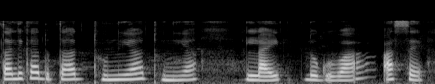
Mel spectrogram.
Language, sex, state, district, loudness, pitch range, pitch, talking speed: Assamese, female, Assam, Kamrup Metropolitan, -17 LUFS, 205-245 Hz, 225 Hz, 95 wpm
